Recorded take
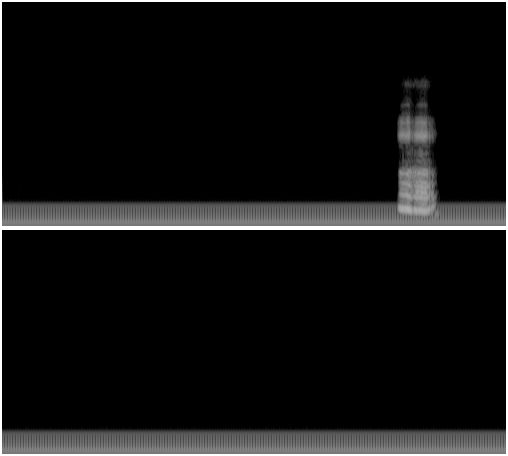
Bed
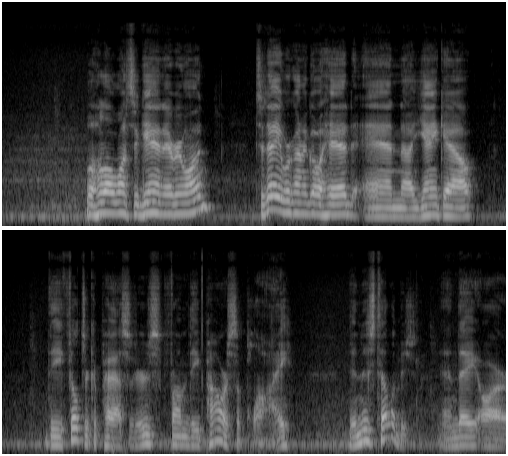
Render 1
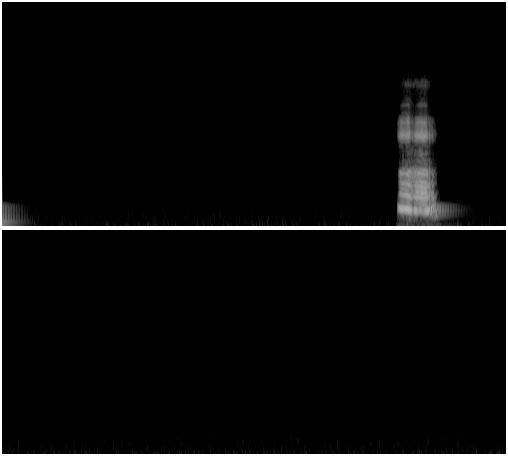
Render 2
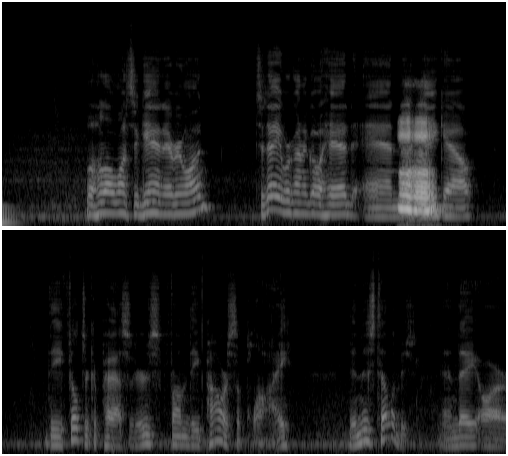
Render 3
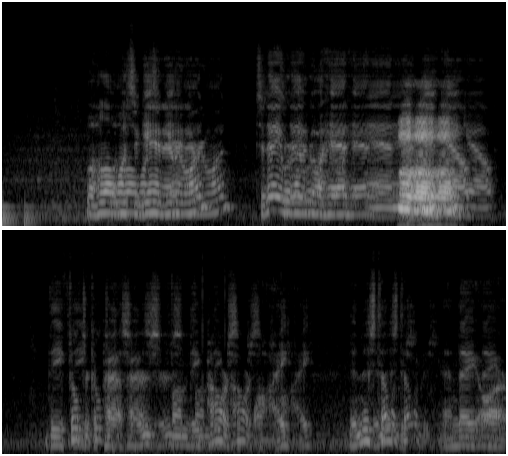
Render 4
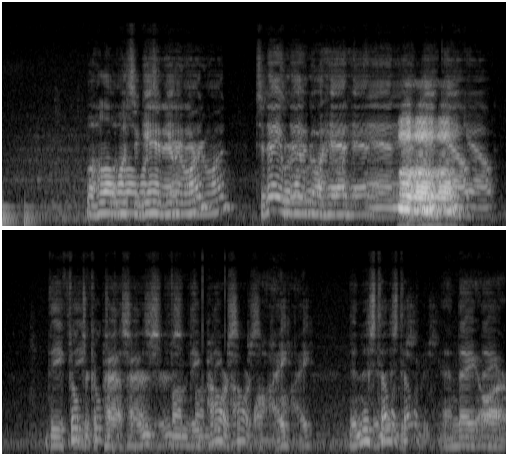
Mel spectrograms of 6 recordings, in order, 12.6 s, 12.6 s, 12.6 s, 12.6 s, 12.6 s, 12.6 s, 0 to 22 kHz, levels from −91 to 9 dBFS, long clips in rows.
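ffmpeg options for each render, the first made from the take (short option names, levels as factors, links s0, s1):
-af "bandreject=f=50:t=h:w=4,bandreject=f=100:t=h:w=4,bandreject=f=150:t=h:w=4,bandreject=f=200:t=h:w=4,bandreject=f=250:t=h:w=4"
-filter_complex "[1:a]volume=0.126[s0];[0:a][s0]amix=inputs=2:normalize=0"
-filter_complex "[0:a]asplit=2[s0][s1];[s1]adelay=12,volume=0.75[s2];[s0][s2]amix=inputs=2:normalize=0,aecho=1:1:281:0.501"
-af "volume=3.98,alimiter=limit=0.891:level=0:latency=1"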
